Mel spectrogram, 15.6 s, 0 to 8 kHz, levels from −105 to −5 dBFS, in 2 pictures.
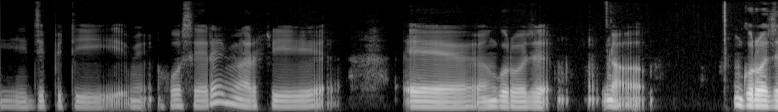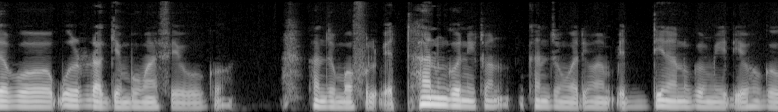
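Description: From 0.73 to 7.63 s, automatic gain rising: the gain control judged the input too quiet and lifted it by about 11 dB, so speech and background swell together.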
